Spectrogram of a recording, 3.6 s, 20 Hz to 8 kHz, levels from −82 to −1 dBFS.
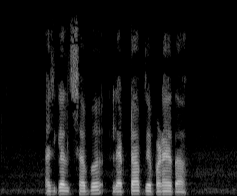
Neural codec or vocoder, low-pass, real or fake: none; 7.2 kHz; real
